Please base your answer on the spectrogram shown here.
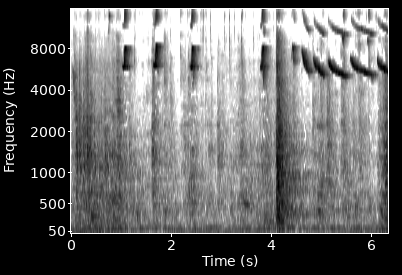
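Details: An elderly female common marmoset at a zoo, white-furred and balding, gives a run of high, thin, downward-sliding chirps near the end, after scattered clicks and soft knocks from handling and movement.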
